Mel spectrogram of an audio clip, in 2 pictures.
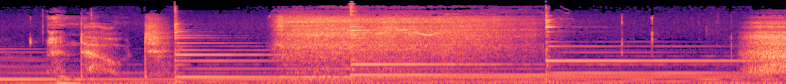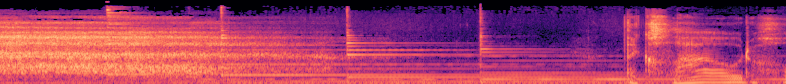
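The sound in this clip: Forceful dragon-like breathing: long, breathy rushes of air swell and fade over a steady, sustained musical drone.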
